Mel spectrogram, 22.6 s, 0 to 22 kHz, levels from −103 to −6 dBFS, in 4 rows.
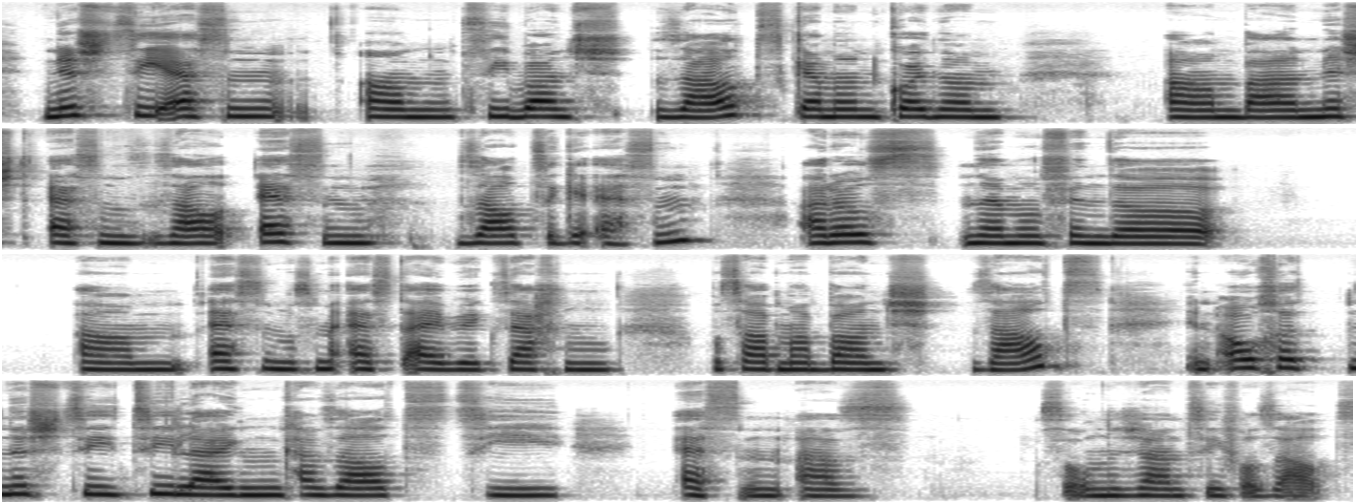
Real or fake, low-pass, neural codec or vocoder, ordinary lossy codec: real; none; none; none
